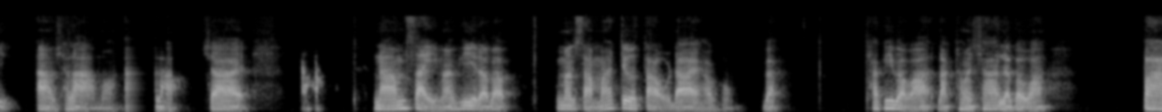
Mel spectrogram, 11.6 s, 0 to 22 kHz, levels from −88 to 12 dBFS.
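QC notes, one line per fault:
1.23–1.26 s, short concealed packet loss: about 20 ms of audio is missing, and roughly 17 ms of it is covered by a continuation of the preceding sound before the signal rejoins, leaving a brief smear or wobble in the speech. What separates it from a dropout is its size. The gap is far too short to open any audible silence, so the repair blends straight back in and the speech keeps running with only a momentary blur.
1.26–1.56 s, long network dropout: straight after that smear, the speech gives way to a synthetic buzz or hiss carried on from the last sound for about 280 ms, fading out so that about 120 ms of it has become silence before the speech resumes further along, with that stretch gone. This is likely a lengthy interruption in arriving audio rather than a single lost packet. The fading fill and the dead air that follows it distinguish it from the brief concealment before it.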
